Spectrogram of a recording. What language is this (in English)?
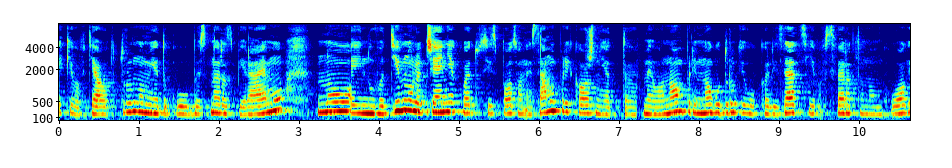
Bulgarian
